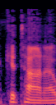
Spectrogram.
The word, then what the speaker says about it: Khetanna: to sit down and really talk about the katana which is the pronunciation we're going to stick with because it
